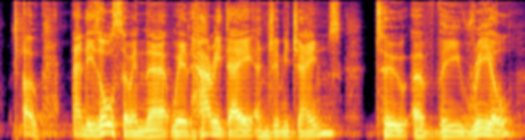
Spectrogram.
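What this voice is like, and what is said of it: Usual voice. Nothing is said of it.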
